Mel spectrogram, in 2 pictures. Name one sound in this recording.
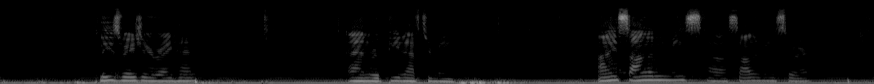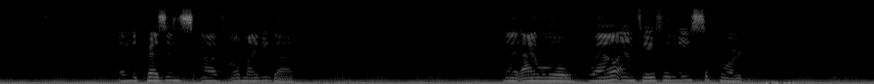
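A man speaks into a microphone, heard through a loudspeaker in a large room.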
